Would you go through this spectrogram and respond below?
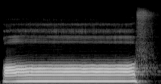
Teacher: কফ উচ্চারণের ক্ষেত্রে অবশ্যই তিন আলিফ টেনে পড়তে হবে।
